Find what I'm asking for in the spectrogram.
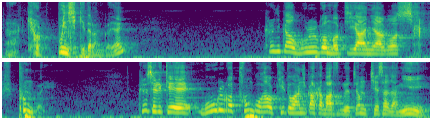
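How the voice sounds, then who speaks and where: Middle-aged male preacher, high and very animated voice, dramatic revival-sermon storytelling. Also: a little slow, long pauses. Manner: dramatic storytelling, acting out voices, swings between loud and hushed. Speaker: pastor.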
